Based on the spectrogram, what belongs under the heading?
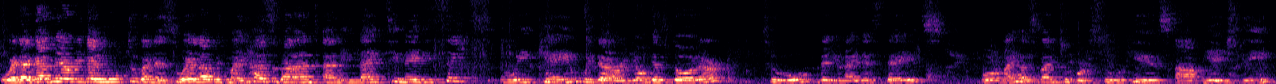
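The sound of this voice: A woman speaks at a moderate pace in a slightly mellow tone, with audible room echo around her. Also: fairly high pitch for a woman, ordinary pitch variation.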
